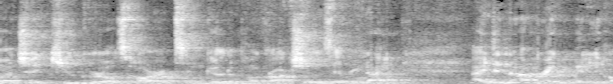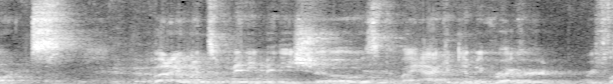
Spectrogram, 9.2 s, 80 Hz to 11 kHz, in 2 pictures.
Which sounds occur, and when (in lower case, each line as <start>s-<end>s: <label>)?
0.0s-2.9s: male speech
0.0s-9.2s: background noise
2.9s-3.5s: breathing
3.5s-8.7s: male speech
